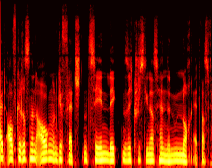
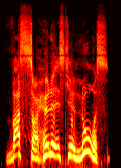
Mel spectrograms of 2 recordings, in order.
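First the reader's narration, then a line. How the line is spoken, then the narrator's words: Roaring, out of breath. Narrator (German): brüllte ihr Vater keuchend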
